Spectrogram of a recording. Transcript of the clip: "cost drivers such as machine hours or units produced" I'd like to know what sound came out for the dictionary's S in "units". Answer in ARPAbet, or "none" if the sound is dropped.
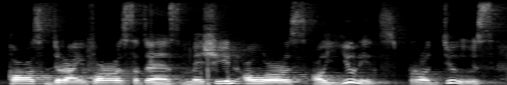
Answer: S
